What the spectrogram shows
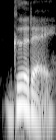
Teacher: the D at the end of good is often very light, almost swallowed, especially before another consonant like day. It's not good D day, but more like good.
